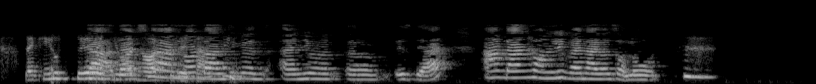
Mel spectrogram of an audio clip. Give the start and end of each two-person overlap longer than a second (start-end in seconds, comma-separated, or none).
0.8-2.6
